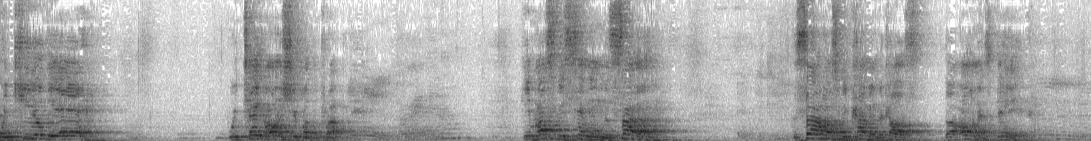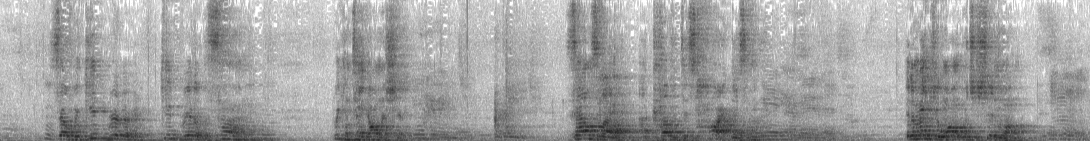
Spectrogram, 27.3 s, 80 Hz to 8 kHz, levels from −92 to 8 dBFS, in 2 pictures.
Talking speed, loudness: 120 wpm, -16 LUFS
